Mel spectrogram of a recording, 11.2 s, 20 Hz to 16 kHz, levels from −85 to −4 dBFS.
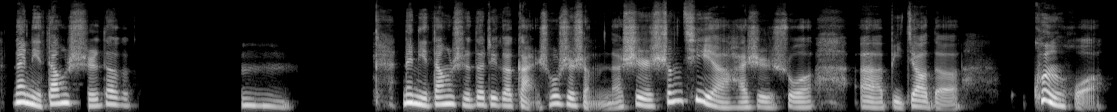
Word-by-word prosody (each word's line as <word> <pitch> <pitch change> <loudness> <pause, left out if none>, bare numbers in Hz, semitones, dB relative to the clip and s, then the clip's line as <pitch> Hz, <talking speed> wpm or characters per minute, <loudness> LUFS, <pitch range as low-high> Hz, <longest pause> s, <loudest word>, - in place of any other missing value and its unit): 那 260 - +8
你 205 -8 +5
当 220 +9 +4
时 170 -8 -3
的 185 -2 -3 1.1
嗯。 165 -5 -7 1.1
那 245 - +8
你 210 -6 +6
当 205 +4 +3
时 195 -4 -2
的 195 +4 0
这 190 0 -1
个 170 -2 -1
感 - - -2
受 220 +2 -1
是 200 -4 +1
什 170 - -3
么 - - -14
呢？ 125 +5 -7
是 170 +2 +2
生 275 - +1
气 300 - +3
啊， 130 -6 -2
还 130 0 -4
是 135 -1 -3
说， 135 -2 -4 0.4
呃， 130 -3 -2
比 130 -1 -6
较 150 -1 0
地 95 -7 -6 0.7
困 260 - +5
惑？ 320 - -8
175 Hz, 170 characters per minute, -22 LUFS, 145-215 Hz, 1.1 s, 那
